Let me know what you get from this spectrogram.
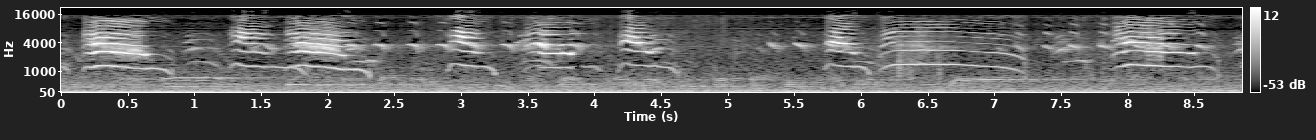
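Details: Kitten's distress calls for its mother: rapid high meows, one longer drawn-out cry mid-way that slowly falls in pitch, faint lower sounds beneath.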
